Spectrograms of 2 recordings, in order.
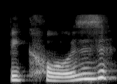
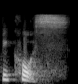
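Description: First: The final sound is a buzzing Z. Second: The final sound is a hissing S. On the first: The speaker calls it right. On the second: The speaker calls it wrong.

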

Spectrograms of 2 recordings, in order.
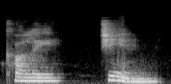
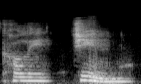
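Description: No difference in how they are said.

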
